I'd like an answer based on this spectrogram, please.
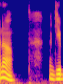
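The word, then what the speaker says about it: нога: মতন উচ্চারণ হবে তো নো গা আর উচ্চারণ ইংরেজিতে আমরা এ বলি কিন্তু রাশিয়ান ভাষায় এটার উচ্চারণ আ হবে তো নো গা নোগা মানে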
